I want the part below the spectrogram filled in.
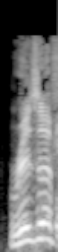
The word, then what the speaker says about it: RZA: Is it Raza? Is that how you pronounce his name? – RZA, yeah.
